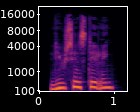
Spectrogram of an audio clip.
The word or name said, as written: livsindstilling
